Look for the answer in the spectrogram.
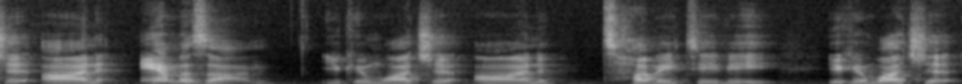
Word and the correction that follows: Tubi: Did you say Tubby TV? – It's pronounced Tubi, isn't it? – It's pronounced Tubi. – But it's spelled like tuba, so it must be Tubi, right? – You didn't say Tubi, you said Tubby, like Tubby Custard, like you're a fucking...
